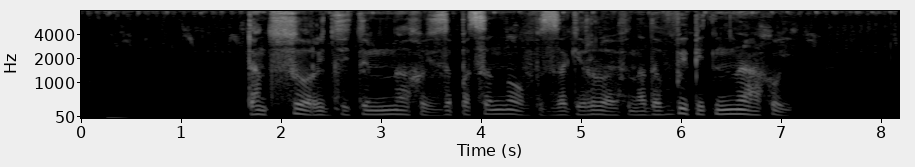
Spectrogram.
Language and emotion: Russian, angry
